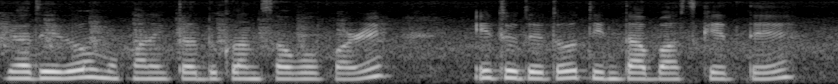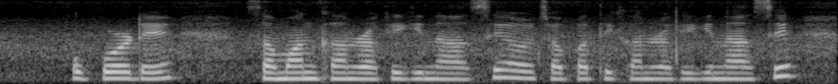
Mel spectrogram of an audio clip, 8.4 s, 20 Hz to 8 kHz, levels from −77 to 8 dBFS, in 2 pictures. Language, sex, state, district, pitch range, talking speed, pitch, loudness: Nagamese, female, Nagaland, Dimapur, 215-245 Hz, 210 wpm, 225 Hz, -16 LUFS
